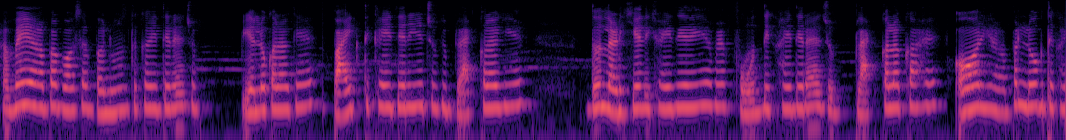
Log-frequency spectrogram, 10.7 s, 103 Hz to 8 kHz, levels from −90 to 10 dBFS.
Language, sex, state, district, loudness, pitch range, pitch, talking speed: Hindi, female, Uttar Pradesh, Etah, -33 LUFS, 270-290 Hz, 280 Hz, 280 wpm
